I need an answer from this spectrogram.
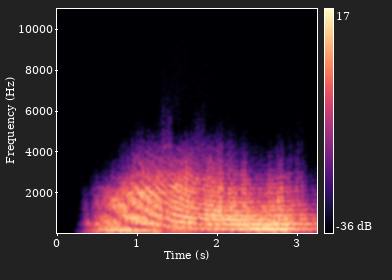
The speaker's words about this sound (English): That was my jet flying over.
